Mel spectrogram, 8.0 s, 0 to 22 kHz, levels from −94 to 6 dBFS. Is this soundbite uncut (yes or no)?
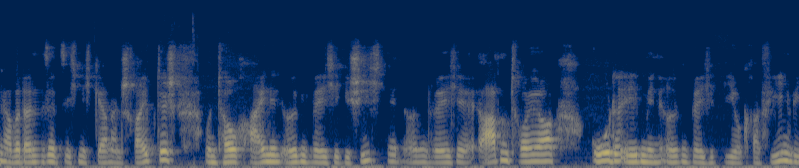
yes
